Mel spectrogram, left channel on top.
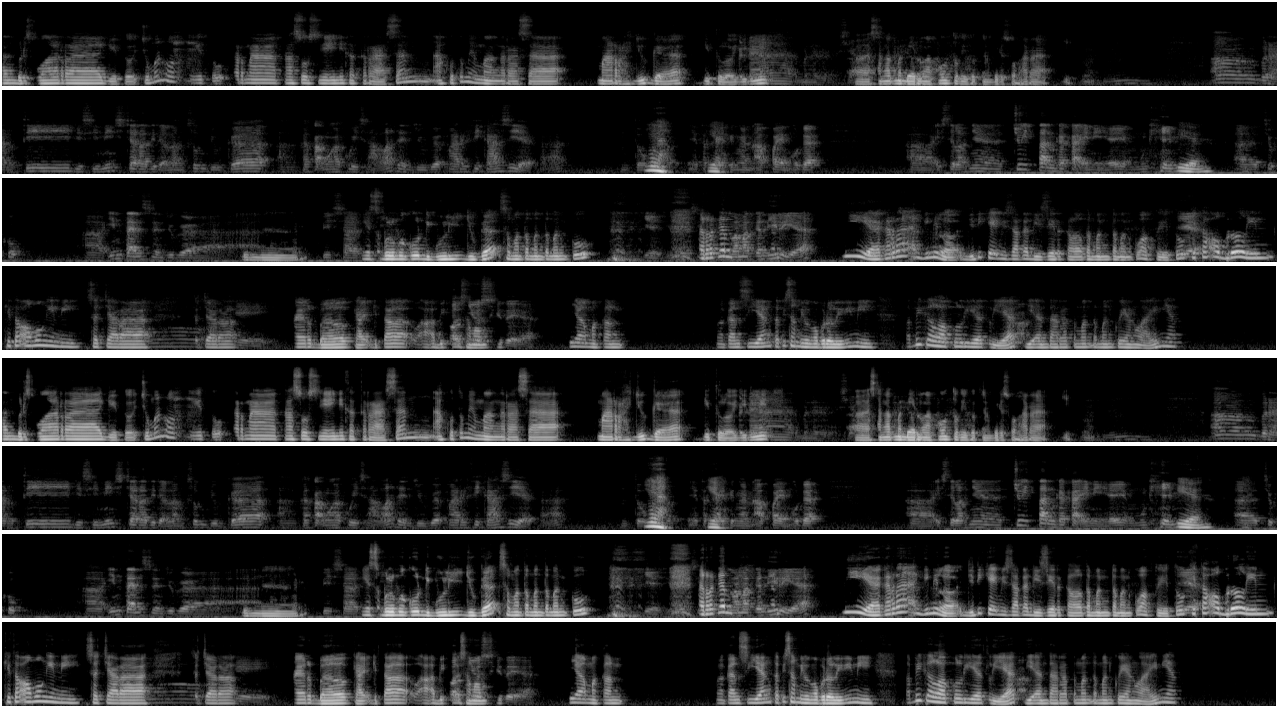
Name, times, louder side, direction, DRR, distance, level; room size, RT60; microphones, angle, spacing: voice 1, 0.0-5.6 6.0-7.7 8.5-10.4 19.2-19.4 19.8-20.0 24.5-24.8 27.9-28.5 29.1-31.9 32.2-32.8 33.9-39.9 40.3-40.6 41.2-43.1 43.9-44.5 45.4-50.0, right 3 dB, 55° right, 0.4 m, -23 dB
voice 2, 1.7-2.0 7.4-9.7 10.8-18.4 18.9-19.2 19.9-21.3 21.8-24.6 25.1-25.6 26.3-28.0 28.7-29.5 31.9-33.7 34.3-34.9 37.2-37.5 39.4-40.9 42.7-43.6 47.3-48.5, right 2 dB, ahead, 3.1 m, -41 dB
sound 1, 22.2-34.6, equal, 80° left, 4.9 m, -53 dB
10.5 x 6.0 x 2.3 m
head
